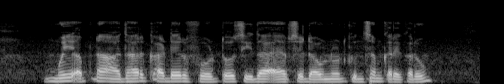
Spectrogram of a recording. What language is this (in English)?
Magahi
